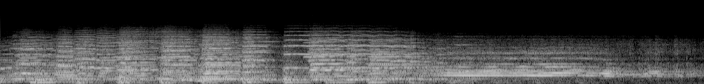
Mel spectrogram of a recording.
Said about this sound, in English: A suburban railroad station. 2 men go into the smoking car.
